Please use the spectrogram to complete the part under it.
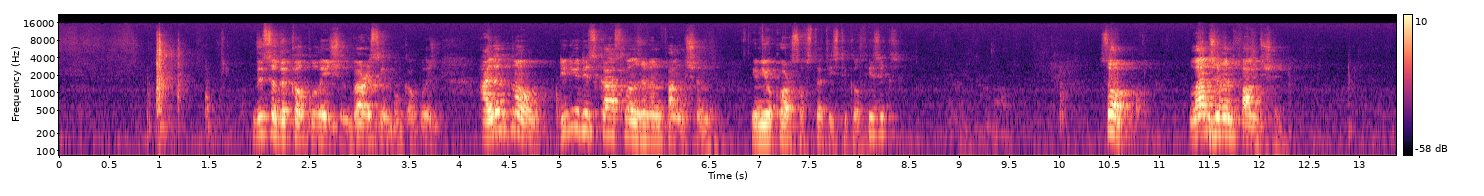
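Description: A man lectures in a calm voice through a microphone.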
